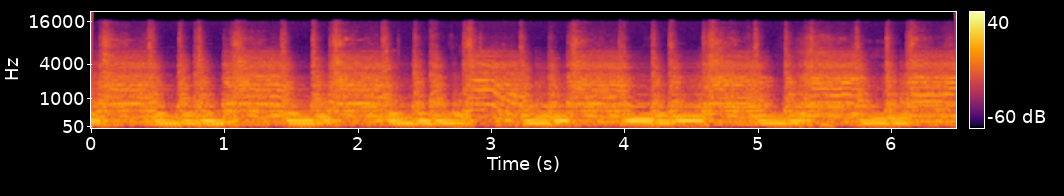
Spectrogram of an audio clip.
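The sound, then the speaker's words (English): A heavy distorted guitar tone grinds through thick low chords, with a steady rhythmic pulse of sharp attacks throughout. “You get such a heavy distorted tone”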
